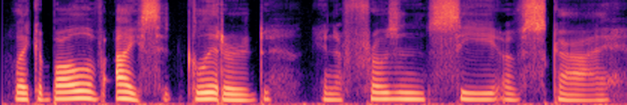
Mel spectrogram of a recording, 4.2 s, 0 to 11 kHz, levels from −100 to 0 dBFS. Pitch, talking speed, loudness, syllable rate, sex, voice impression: 195 Hz, 185 wpm, -17 LUFS, 4.7 syllables/s, female, very feminine, young, slightly thin, relaxed, weak, dark, very soft, slightly muffled, fluent, cute, intellectual, slightly refreshing, sincere, very calm, friendly, reassuring, unique, very elegant, slightly wild, sweet, slightly lively, very kind, slightly sharp, very modest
